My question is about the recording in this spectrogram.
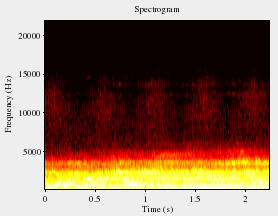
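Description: Stock car engines running steadily, with a person's voice talking over them.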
